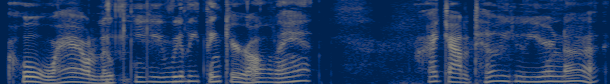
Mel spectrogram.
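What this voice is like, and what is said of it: Impression of a TV character. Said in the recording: “your impression”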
